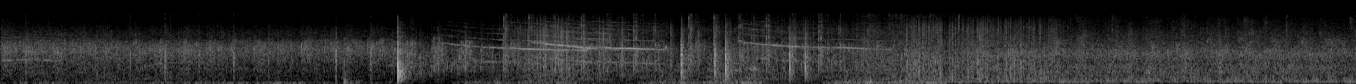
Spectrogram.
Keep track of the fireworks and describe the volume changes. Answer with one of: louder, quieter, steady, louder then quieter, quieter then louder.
quieter.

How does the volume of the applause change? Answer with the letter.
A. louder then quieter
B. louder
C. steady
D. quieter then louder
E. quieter
C.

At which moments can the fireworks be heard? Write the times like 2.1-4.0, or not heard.
3.4-10.8.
